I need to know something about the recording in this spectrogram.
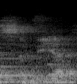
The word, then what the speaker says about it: Sevilla: Silla notice I spell I pronounce that Sevilla that's how it's supposed to Maria am I right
